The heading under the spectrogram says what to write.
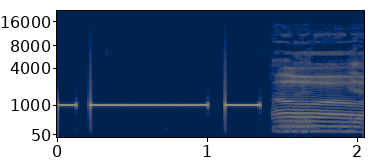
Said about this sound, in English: And then when we're watching the movie, they have to bleep it all out. So you think it's Morse code.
